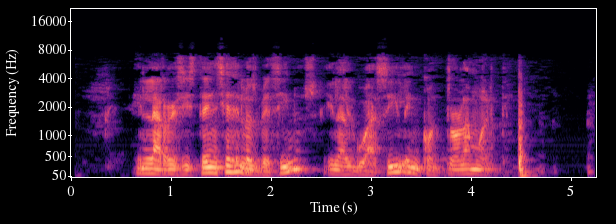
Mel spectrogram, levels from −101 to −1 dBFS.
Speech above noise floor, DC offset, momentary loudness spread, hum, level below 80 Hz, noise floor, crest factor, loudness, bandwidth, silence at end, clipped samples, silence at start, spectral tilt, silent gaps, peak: 37 dB; under 0.1%; 8 LU; none; -50 dBFS; -58 dBFS; 18 dB; -22 LUFS; 7.2 kHz; 0.05 s; under 0.1%; 0.35 s; -6.5 dB/octave; none; -4 dBFS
